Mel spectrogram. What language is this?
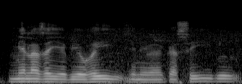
Bodo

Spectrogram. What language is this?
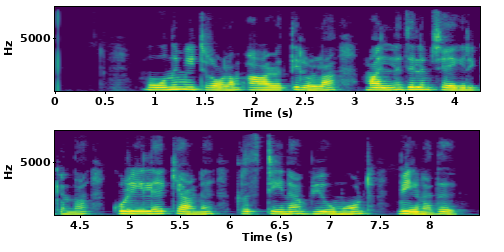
Malayalam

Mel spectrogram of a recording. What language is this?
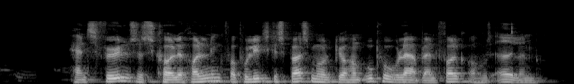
Danish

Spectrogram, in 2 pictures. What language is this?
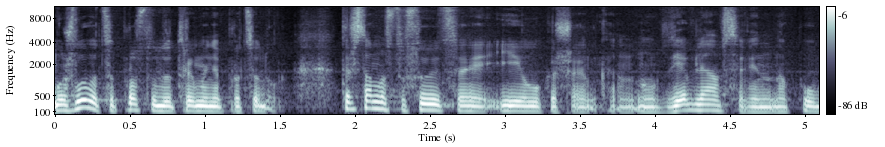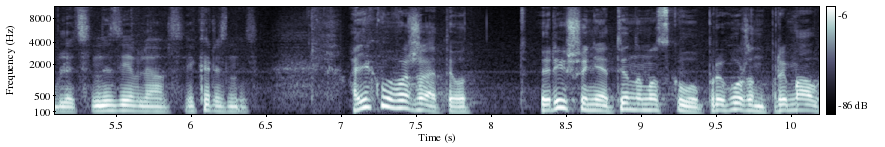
Ukrainian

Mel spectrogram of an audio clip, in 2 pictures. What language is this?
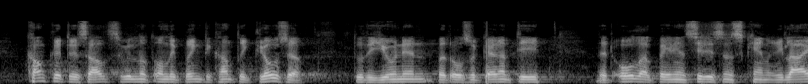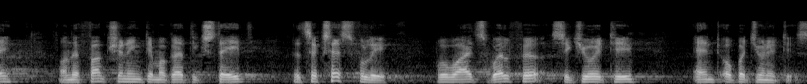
English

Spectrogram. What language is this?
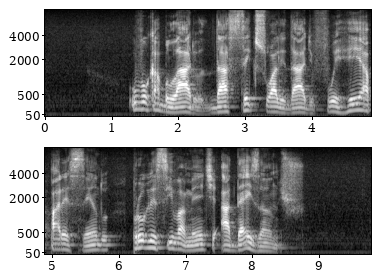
Portuguese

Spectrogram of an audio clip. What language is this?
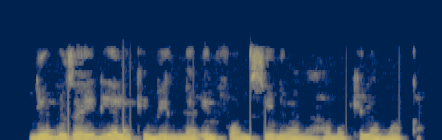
Swahili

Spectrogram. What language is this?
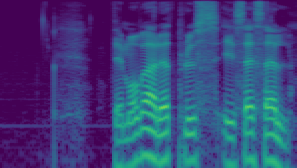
Norwegian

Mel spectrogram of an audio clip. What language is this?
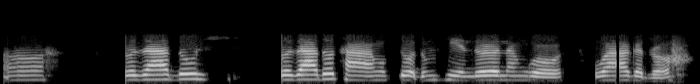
Manipuri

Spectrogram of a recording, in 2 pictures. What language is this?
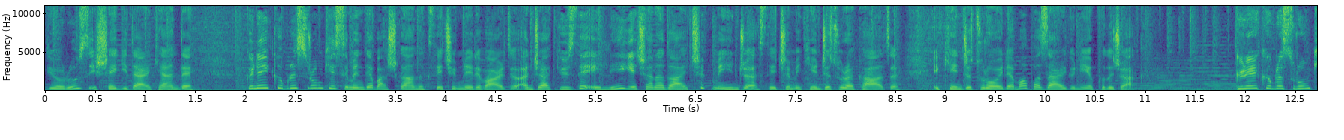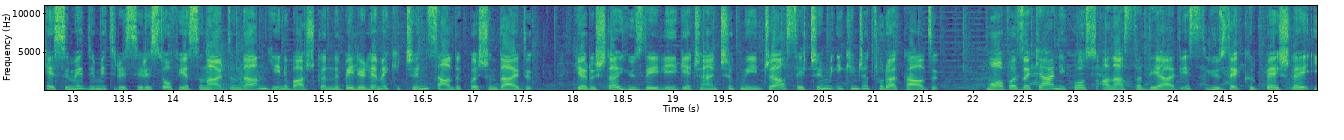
Turkish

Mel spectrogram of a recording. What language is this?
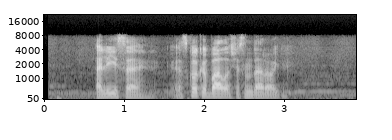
Russian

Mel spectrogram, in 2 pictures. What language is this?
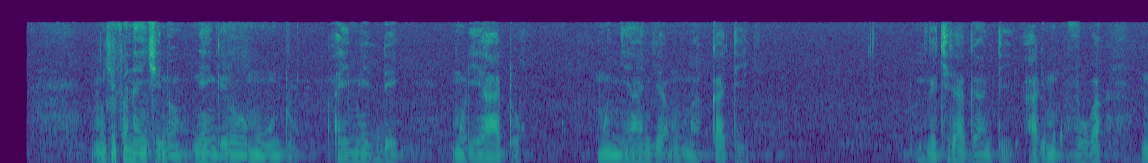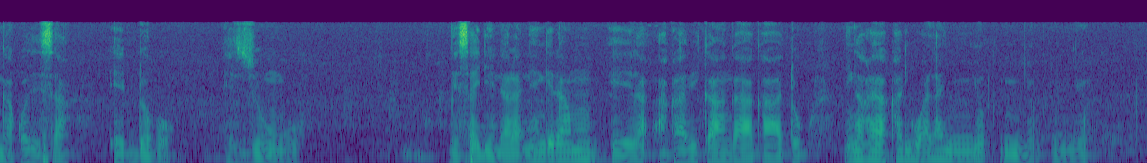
Ganda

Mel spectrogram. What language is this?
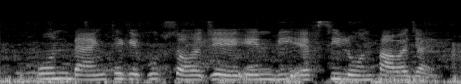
Bangla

